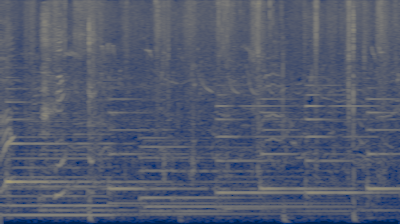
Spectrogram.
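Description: Soft film-score music with long held notes that shift chord every second or so, with a few short children's voice sounds over it, clearest at the start.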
